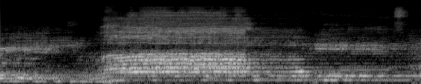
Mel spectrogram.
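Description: Congregational worship: many voices chanting and singing together over a steady held tone. A loud sustained vocal note stands out from about one to two and a half seconds in.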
